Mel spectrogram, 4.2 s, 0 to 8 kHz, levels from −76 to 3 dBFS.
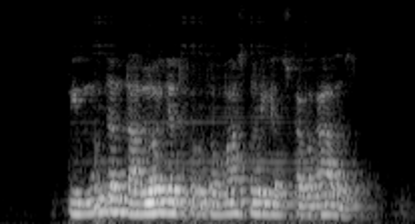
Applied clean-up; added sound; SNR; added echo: neural separator model SepFormer DNS4.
